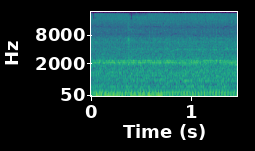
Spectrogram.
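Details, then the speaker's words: 1998 Honda Odyssey with JDM F23A engine swap, first successful start (died on first try); steady even idle hum, no knocks or ticks, no valve adjustment done; engine sounds good, cold just after fill. "Then the second start, fired up. Seems to be running really good. Sounds good. I did not do a valve adjustment, but it sounds okay to me."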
